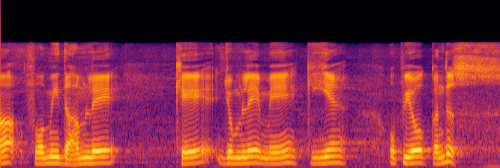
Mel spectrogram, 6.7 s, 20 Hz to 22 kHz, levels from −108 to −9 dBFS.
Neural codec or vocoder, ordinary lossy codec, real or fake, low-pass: none; none; real; none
